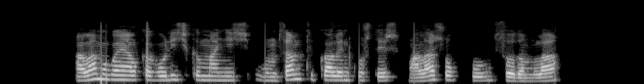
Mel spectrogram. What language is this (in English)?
Mari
